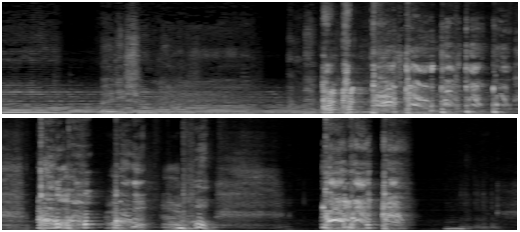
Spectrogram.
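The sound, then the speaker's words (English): A loud coughing fit: a rapid string of harsh, rasping coughs in uneven bursts with short gasping pauses, following a few seconds of steady droning tone. “That was a quick fire problem, having a coughing fit.”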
